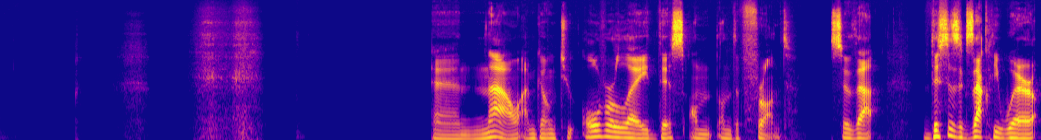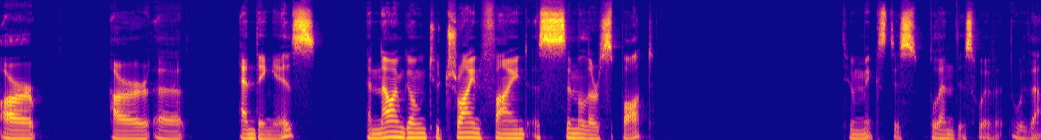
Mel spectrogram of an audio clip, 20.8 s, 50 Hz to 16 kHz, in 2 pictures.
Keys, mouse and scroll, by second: 3.1 ctrl+scroll up 2, 5.1 ctrl+scroll down 2, 5.5-6.7 ctrl+drag, 6.8 ctrl+scroll up 2, 7.4 ctrl+click, 8.2 ctrl+scroll up 2, 8.6 ctrl+click, 11.1 click, 12.3-20.8 ctrl+drag.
